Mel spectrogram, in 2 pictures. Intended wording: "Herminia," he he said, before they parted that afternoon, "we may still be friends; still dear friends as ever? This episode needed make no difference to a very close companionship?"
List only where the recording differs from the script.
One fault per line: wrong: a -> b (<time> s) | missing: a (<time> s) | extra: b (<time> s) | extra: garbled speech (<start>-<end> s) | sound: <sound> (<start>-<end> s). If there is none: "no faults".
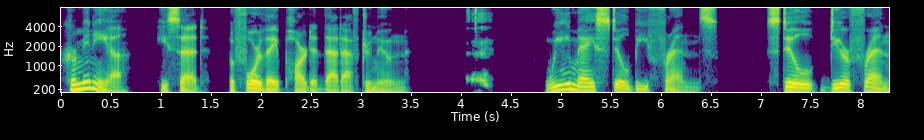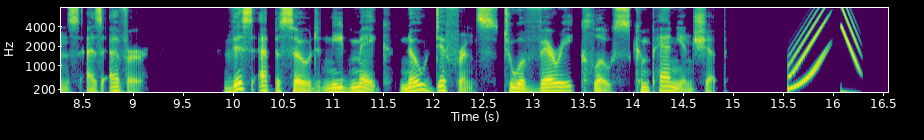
missing: he (1.1 s)
sound: laugh (4.0-4.3 s)
wrong: needed -> need (10.9 s)
sound: chirp (15.5-16.3 s)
